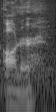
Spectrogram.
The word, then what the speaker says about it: honor: Also, I feel like it's even though it's technically a honor, it's an honor because the H is silent. So, you do the O sound.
